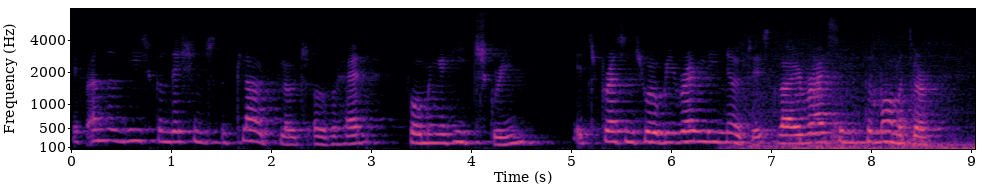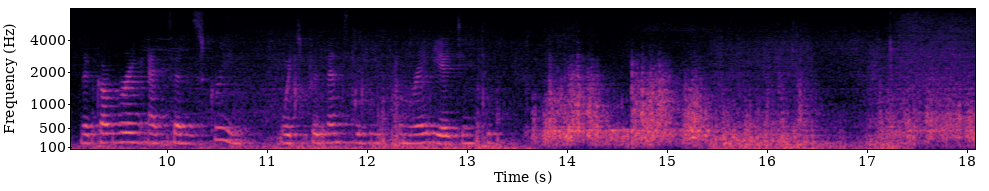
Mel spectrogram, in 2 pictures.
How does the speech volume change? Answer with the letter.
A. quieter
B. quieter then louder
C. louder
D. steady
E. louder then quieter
C.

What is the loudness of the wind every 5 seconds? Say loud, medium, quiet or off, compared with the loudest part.
off, quiet, loud, loud.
